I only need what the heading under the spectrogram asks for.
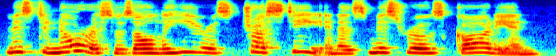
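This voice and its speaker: A woman's voice: high-pitched, moderate pace, gravelly, darkish tone, pitched above the performer's own voice. A woman voicing a proper, tearful older English housekeeper with a put-on British accent, in an audiobook-style story. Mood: stiff, resentful. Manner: proper, deferential, old-fashioned servant speech. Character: tearful prim elderly English housekeeper, loyal servant.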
